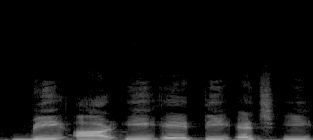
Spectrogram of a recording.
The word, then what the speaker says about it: breathe: the this rhythm breathe so b-r-e-a-t-h-e is breathe b-r-e-a-t-h is breadth breathe is a verb breath is noun okay now let's move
